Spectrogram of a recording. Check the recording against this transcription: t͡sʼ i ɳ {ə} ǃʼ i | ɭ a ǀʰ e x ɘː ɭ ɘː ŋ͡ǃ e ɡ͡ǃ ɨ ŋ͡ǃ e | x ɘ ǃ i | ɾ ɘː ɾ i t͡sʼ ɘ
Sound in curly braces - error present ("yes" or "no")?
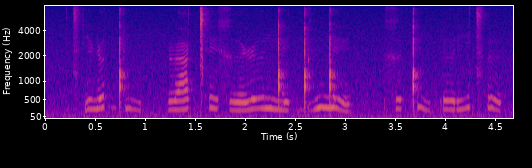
no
